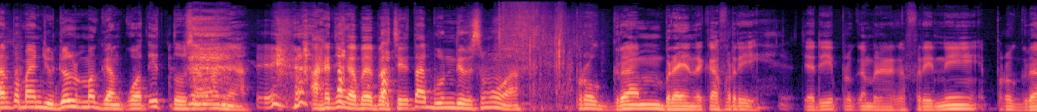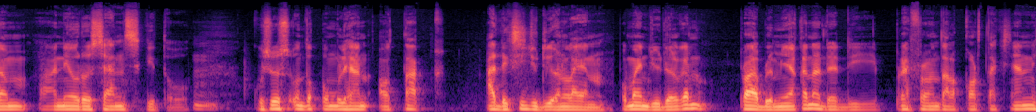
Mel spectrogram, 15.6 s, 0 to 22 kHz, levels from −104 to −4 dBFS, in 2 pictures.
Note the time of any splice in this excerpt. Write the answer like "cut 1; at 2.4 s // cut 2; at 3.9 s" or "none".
cut 1; at 4.2 s // cut 2; at 12.3 s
